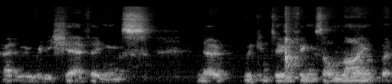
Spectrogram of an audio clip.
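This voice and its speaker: A man speaks at a fairly quick pace with audible room echo and light background noise. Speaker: guest. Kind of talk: lecture. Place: hall. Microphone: camera far.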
